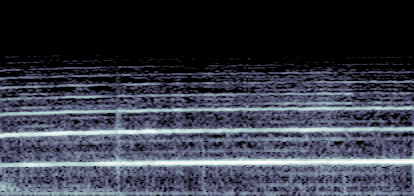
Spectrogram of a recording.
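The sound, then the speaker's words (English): A loud, sustained civil defense air raid siren, sounded as a practice training exercise, wails at a steady pitch, its strong harmonic tone holding unbroken throughout with no voices present. “But tomorrow, this siren may mean the real thing.”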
